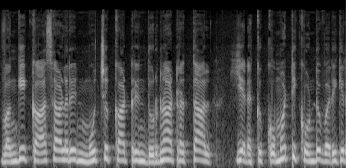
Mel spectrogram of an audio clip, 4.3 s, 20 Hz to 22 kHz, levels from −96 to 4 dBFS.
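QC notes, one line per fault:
Throughout, gain pumping: the gain swings by around 10 dB, pulling down whenever the talker gets loud, which squashes the dynamics, with the room noise sitting about 43 dB under the speech. Likely the input gain is set way too hot with a fast limiter clamping down on it.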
